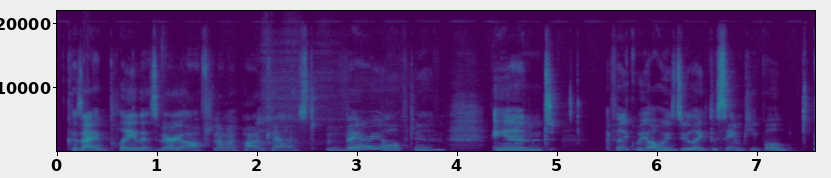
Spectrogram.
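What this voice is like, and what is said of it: Hoarse, fading voice. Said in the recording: “I'm losing my voice, you guys, by the way. I've been losing it for, like, days.”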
